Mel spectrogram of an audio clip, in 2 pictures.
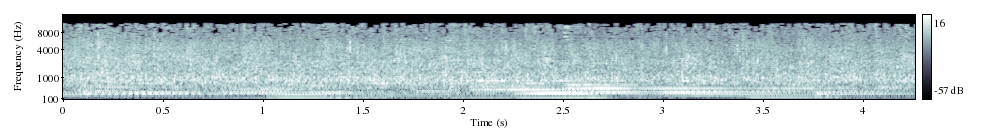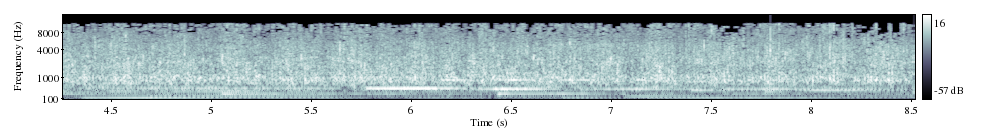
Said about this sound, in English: Give them a hand clap as they come. Is that good? Come on, give them a good one.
